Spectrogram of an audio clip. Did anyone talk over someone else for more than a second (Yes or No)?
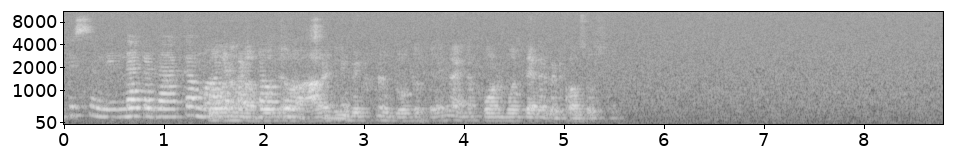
Yes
